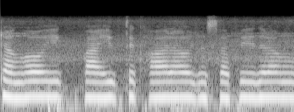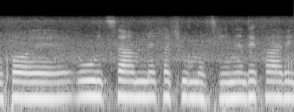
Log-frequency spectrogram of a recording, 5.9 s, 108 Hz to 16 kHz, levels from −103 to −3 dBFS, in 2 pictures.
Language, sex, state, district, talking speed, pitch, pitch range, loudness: Hindi, female, Bihar, Darbhanga, 195 wpm, 210 Hz, 205-215 Hz, -15 LUFS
